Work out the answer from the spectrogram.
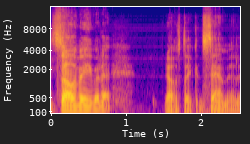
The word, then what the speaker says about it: Salome: And I wanted to hear him say how it's pronounced. I mean, he said Salome, but I was thinking salmon or so. Salami.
